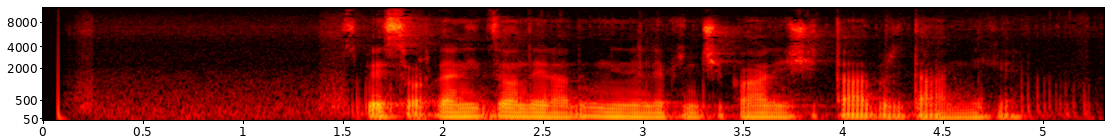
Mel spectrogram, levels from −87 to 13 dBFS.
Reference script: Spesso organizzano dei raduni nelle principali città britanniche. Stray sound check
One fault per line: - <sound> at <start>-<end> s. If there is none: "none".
none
